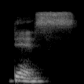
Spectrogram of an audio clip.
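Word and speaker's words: です: wa Jamaica shu shin desu. The U in the des, we don't pronounce it. You don't need to say desu. You don't have to. We usually drop that.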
